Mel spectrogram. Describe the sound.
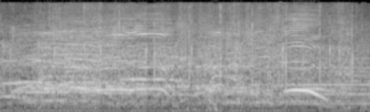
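A church audience gives a shout of praise to God, shouting and cheering together in a dense, sustained roar of many voices, with scattered high whoops and cries rising above the crowd, swelling louder near the end.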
